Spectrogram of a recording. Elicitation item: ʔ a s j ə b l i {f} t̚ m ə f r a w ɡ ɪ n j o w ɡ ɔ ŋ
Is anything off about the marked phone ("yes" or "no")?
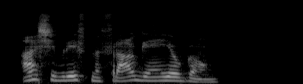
no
